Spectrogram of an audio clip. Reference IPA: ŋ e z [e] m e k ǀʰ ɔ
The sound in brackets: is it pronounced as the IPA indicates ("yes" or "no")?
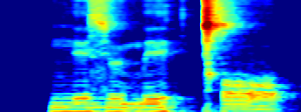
no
